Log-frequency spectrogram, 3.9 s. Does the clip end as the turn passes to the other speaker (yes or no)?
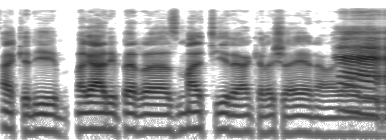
yes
